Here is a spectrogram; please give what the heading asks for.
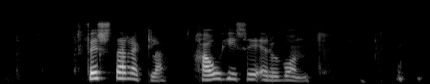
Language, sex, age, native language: Icelandic, female, 30-39, Icelandic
